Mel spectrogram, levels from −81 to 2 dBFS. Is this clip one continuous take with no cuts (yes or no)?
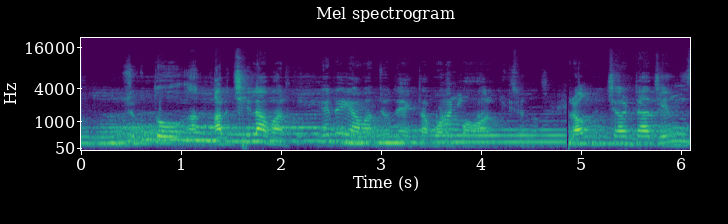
no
